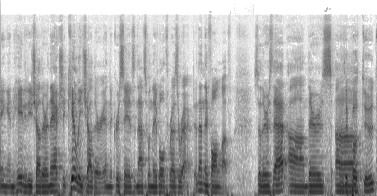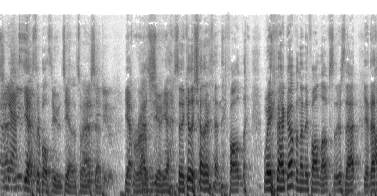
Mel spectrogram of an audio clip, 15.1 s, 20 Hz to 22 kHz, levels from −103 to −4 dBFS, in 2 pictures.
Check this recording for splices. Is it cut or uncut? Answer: uncut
